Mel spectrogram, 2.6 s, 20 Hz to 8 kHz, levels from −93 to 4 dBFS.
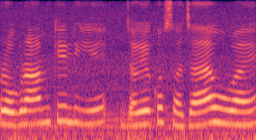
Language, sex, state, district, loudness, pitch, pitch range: Hindi, female, Chhattisgarh, Balrampur, -14 LUFS, 260 Hz, 250-285 Hz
